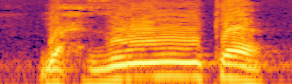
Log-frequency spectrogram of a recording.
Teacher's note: النون في يحزنك مخفاة نون ساكنة وبعدها حرف الايه الكاف فهي مخفاة وفيها شيء من التشديد يحزنك والتشديد من موانع الايه الإدغام.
